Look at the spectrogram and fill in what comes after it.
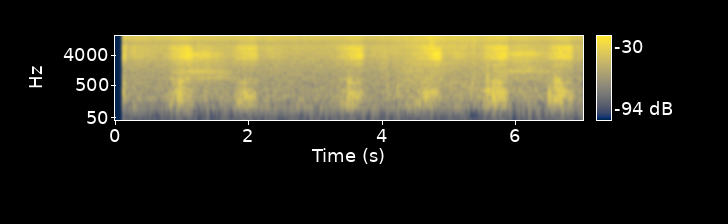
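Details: Dog out cold asleep on a pillow: soft, rhythmic snorting breaths repeating roughly every second, a noisy, airy snore; snoring.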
